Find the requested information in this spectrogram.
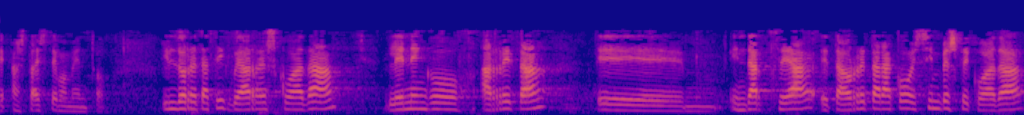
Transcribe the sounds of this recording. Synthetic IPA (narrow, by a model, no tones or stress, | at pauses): ast̪ae̞st̪e̞mo̞me̞nt̪o | ild̪o̞re̞t̪at̪ik̚be̞are̞sko̞aða | le̞ːne̞ŋɡo̞are̞t̪a | ind̪aɾt͡se̞ae̞t̪ao̞re̞t̪aɾako̞e̞simbe̞st̪e̞ko̞að̞a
